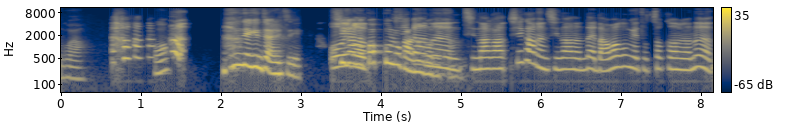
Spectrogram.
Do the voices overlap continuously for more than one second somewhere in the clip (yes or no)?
yes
